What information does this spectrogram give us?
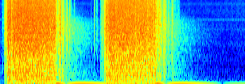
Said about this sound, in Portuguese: Aí, ó, deu até um temporal aqui.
